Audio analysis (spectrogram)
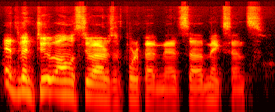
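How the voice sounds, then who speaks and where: A man's voice: mid-range voice, animated, quick pace, fairly bright tone, no echo, studio quality. A man co-hosting a soccer podcast, careful and fact-checking, who often corrects himself. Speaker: podcast co-host. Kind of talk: casual soccer talk.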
